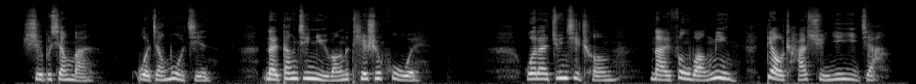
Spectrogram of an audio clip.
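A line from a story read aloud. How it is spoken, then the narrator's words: Stern, deep voice. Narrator (Chinese): 一改往日的和善，沉声说道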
